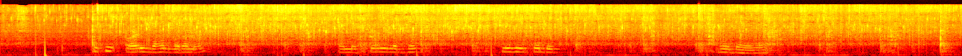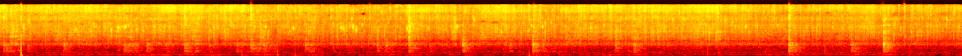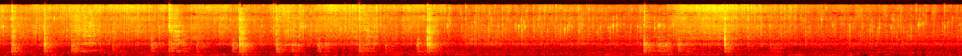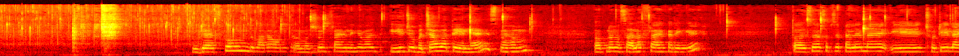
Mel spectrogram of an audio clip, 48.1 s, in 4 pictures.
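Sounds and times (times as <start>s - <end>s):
mushrooms sizzling in hot oil: 0.0s - 40.3s.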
